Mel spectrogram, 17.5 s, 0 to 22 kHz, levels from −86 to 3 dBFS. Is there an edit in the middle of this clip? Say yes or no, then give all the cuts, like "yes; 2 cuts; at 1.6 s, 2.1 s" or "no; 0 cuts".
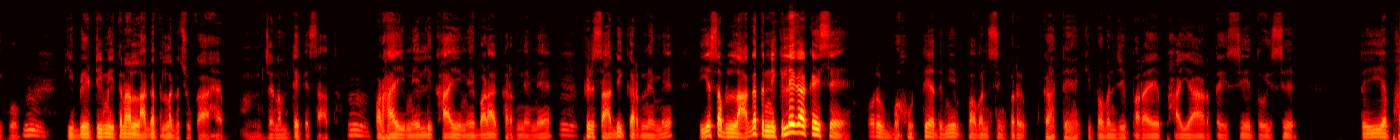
yes; 1 cut; at 10.9 s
